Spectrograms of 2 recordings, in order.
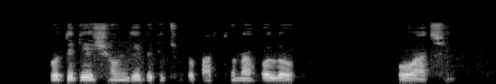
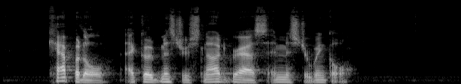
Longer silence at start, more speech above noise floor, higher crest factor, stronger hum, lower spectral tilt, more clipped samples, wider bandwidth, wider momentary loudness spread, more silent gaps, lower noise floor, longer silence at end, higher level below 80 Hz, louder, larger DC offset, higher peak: about the same, 0.5 s vs 0.5 s; first, 61 dB vs 45 dB; about the same, 18 dB vs 22 dB; neither; about the same, -5 dB/octave vs -5 dB/octave; neither; second, 7.4 kHz vs 16 kHz; about the same, 12 LU vs 10 LU; neither; first, -78 dBFS vs -67 dBFS; second, 0.5 s vs 1.1 s; about the same, -62 dBFS vs -62 dBFS; first, -19 LUFS vs -22 LUFS; neither; about the same, -2 dBFS vs -2 dBFS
